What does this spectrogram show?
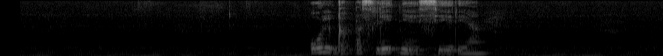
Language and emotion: Russian, neutral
